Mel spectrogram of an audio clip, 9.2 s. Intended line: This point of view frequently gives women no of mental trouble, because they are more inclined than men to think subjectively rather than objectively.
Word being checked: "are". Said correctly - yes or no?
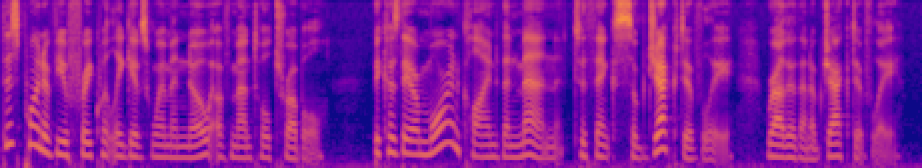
yes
